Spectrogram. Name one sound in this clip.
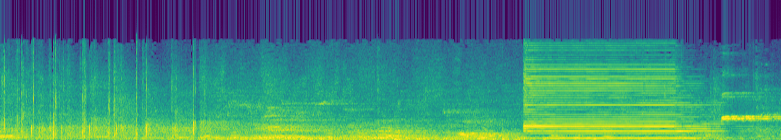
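Young boys shout and call out in a large echoing hall.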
